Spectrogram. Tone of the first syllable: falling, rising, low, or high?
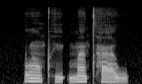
falling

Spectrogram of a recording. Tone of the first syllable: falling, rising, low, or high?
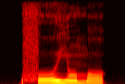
rising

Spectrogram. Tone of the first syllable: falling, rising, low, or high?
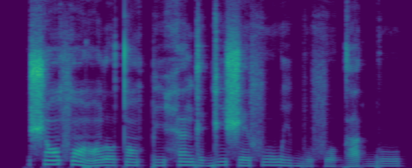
high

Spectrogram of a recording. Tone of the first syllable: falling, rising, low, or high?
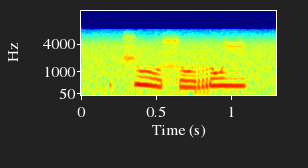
falling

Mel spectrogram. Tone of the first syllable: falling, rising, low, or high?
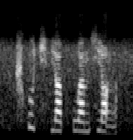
high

